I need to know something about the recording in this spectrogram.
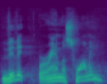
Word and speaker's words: Vivek Ramaswamy: Vivek Ramaswamy.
